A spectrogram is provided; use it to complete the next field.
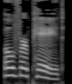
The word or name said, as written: overpaid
